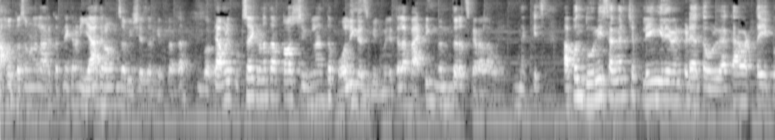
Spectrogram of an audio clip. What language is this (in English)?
Marathi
